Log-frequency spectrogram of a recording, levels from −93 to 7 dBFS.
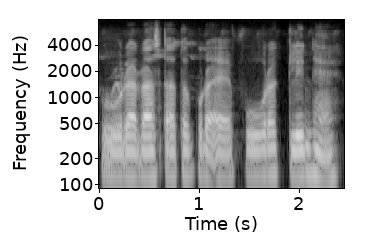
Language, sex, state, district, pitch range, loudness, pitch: Hindi, male, Tripura, Dhalai, 120-125 Hz, -19 LUFS, 125 Hz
